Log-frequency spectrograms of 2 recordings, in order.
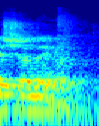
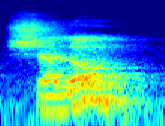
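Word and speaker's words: שלם: la bendita ciudad de Shalem. Y a mí me ha sido revelado por el Señor que esto no se lee Shalem, sino Shalom, que es paz.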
